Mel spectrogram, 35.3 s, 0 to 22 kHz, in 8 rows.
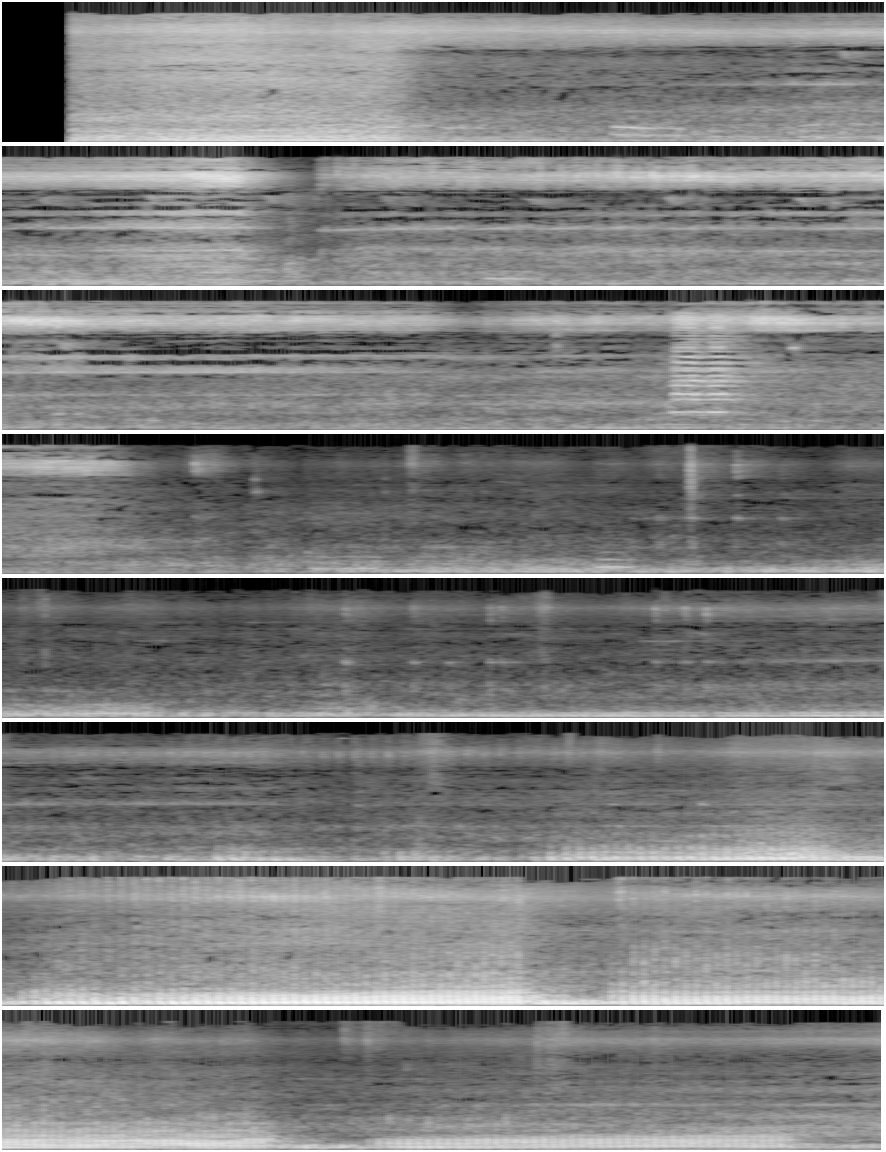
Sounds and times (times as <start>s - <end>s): Outside, urban or manmade: 0.3s - 35.2s
Vehicle: 0.4s - 35.2s.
